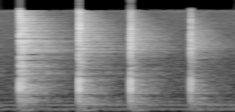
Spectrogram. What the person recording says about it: यह पूरी तरह से अलग है और यह संकेत दे रहा है कि यह है बोर्ड को काफी अधिक घनत्व मिला है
